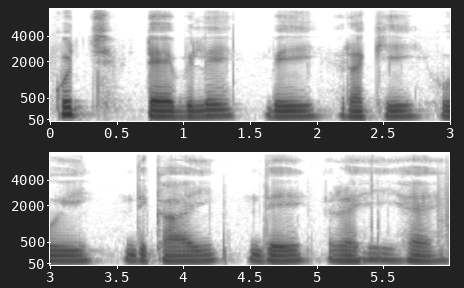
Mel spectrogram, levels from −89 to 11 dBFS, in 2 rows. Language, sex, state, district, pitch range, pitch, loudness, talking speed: Hindi, male, Rajasthan, Jaipur, 100-115 Hz, 105 Hz, -21 LUFS, 90 wpm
